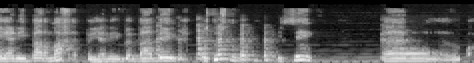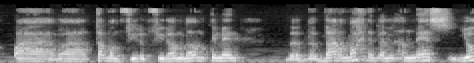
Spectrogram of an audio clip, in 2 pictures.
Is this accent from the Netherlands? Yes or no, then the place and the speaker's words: yes; Netherlands; Arabic is a second language; now in Egypt; انا دلوقتي من هولندا، انا بعمل كذا كذا هنا في مصر.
